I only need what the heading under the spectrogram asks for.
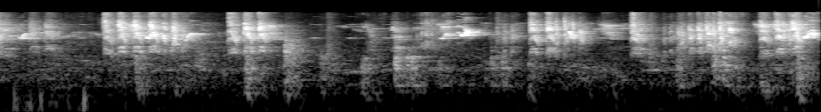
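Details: Begging sparrow chicks during feeding by an adult: repeated clusters of harsh, hissy chirps, each lasting about a second, with brief lulls between.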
